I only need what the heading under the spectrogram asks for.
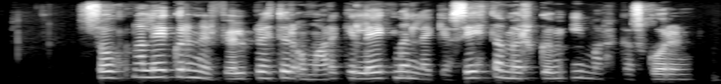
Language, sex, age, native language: Icelandic, female, 30-39, Icelandic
